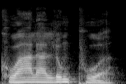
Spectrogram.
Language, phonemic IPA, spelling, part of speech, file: German, /ˌkua̯ːla ˈlʊmpuʁ/, Kuala Lumpur, proper noun, De-Kuala Lumpur.ogg
- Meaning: Kuala Lumpur (a federal territory, the capital and largest city of Malaysia, located in the western part of the country)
